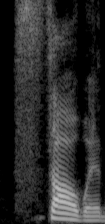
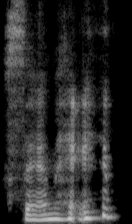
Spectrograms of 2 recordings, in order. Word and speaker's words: Samhain: And sow, like cow, in, I think is how I saw.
